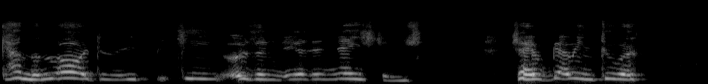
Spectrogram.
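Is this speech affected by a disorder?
Yes: cerebral palsy; occupational therapy.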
